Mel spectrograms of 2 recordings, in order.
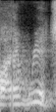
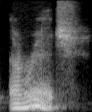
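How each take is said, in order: First: It sounds forced and insistent. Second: It sounds relaxed and self-assured.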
